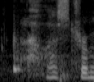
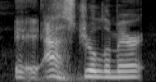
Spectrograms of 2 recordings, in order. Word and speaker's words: Alstroemeria: Alstroemeria. No, there it is. You said it. I didn't say it. Alstroemeria. Did I say it a little bit? Astrolameria.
